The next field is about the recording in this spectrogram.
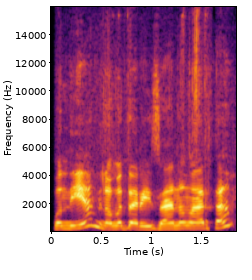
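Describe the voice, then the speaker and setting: Female association member on radio; plain, steady explanatory delivery. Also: on the high side, fairly quick. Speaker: member of a cultural association, guest. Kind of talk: casual interview explanation.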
